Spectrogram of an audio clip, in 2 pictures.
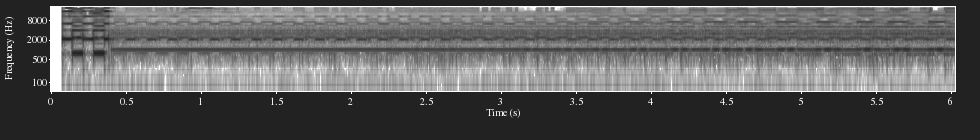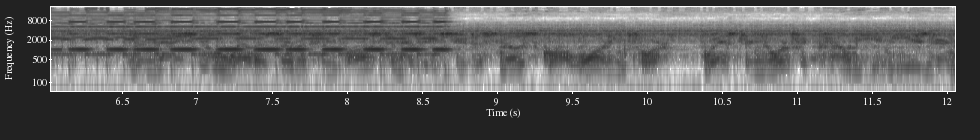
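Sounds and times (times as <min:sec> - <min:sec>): steady alert tone: 0:00.1 - 0:08.7
electronic data bursts: 0:00.1 - 0:08.9.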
